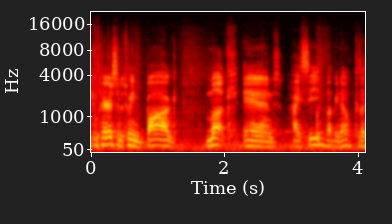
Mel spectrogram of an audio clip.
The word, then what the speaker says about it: HiSea: It's pronounced Hisea.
